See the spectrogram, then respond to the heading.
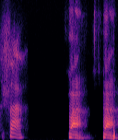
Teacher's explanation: Huruf tsa ini ujung lidahnya bertemu dengan ujung gigi seri atas sehingga ee lidahnya harus terjulur keluar.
